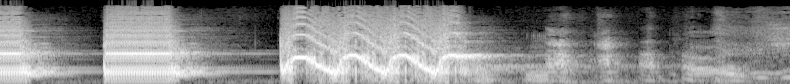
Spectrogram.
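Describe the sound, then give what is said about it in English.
A police Harley-Davidson motorcycle siren sounds two short, steady, loud tone blasts, then a fast, warbling wail that sweeps up and down before dying away into softer, scattered sounds. “The sound that the Harley Davidson makes is...”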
